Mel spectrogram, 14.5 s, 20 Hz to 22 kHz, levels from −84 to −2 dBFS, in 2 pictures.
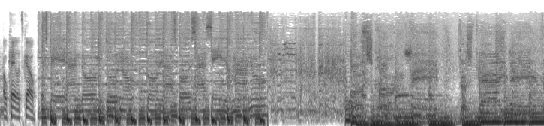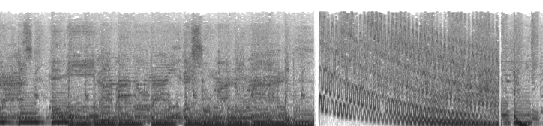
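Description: From 0 to 4.75 s the audio was read two samples at a time. The reader treated each pair of samples as one frame. The sound runs at double speed and twelve semitones higher, a full octave.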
